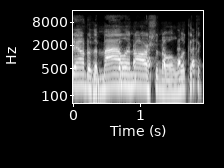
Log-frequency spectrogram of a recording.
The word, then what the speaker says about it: Milan: In Tennessee, where my wife is from, they have a city called, it's spelled Milan, like in Italy. That's Right. – not how they say it. They say Milan.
